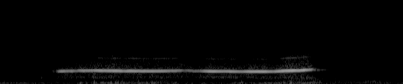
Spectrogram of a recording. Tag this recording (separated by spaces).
Foley Cares Random Nobody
